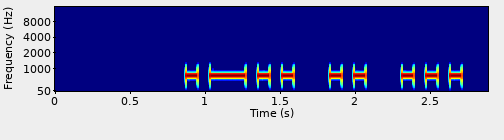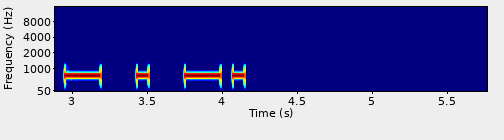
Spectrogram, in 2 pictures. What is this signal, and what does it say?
Morse code, heard as a keyed tone, about 14 wpm, 700 Hz. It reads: LISTEN
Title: 4x Word-Spacing - Sentences from Top 400 Words - 15wpm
